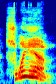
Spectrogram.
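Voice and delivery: high, loud imitation of an aunt's order; shouted command. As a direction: holler it out to a child in the water. Aunt calls out to struggling child.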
